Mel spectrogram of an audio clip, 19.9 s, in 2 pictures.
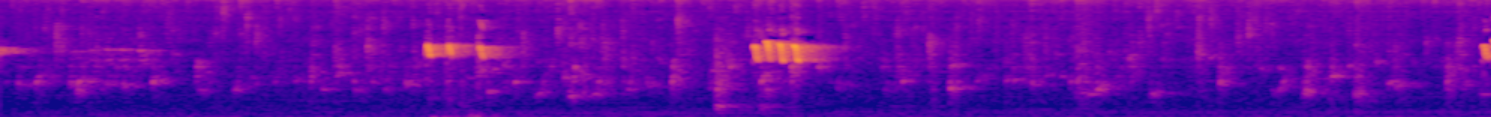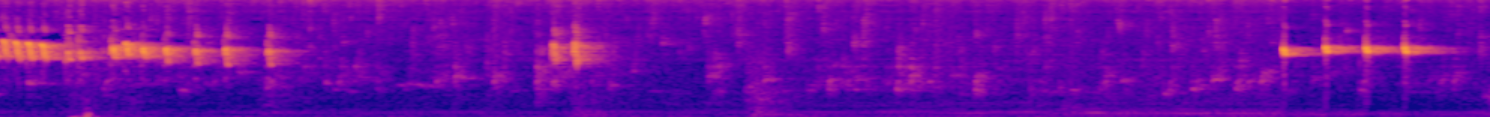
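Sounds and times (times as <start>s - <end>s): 
bird trilling: 2.8s - 3.4s, 9.9s - 11.9s, 13.6s - 14.0s, 18.5s - 19.6s.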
